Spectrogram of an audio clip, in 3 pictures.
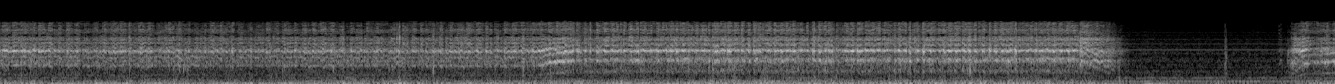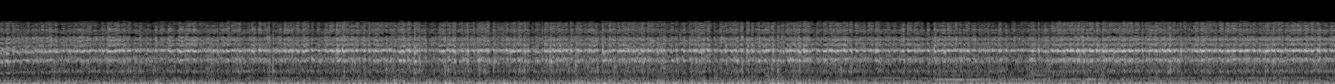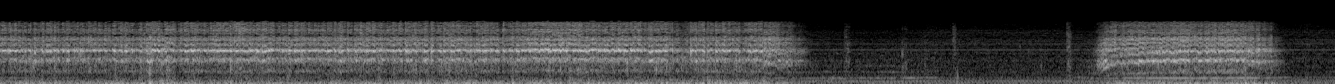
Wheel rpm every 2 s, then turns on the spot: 120, 120, 120, 160, 160, 100, 50, 160, 160, 160, 160, 160, 160, 160, 160, 160, 160, 70, 10, 100.
none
